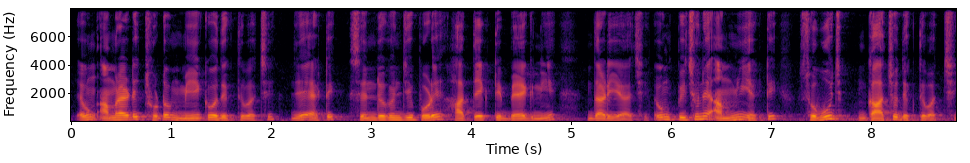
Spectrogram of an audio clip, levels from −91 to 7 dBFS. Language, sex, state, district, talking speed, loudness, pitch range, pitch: Bengali, male, West Bengal, Malda, 185 wpm, -25 LUFS, 110-165 Hz, 135 Hz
